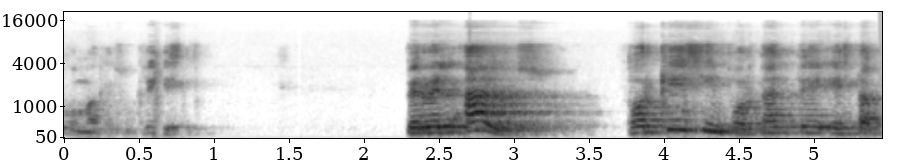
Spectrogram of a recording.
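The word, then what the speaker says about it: ἄλλος: Pero el alos, ¿por qué es importante esta palabra alos? Se escribe con doble L.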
